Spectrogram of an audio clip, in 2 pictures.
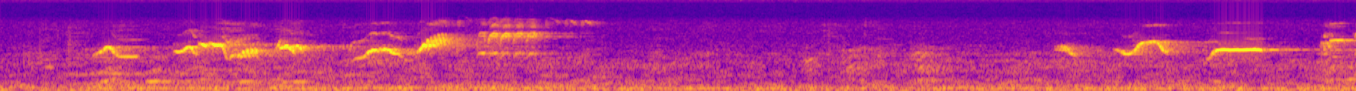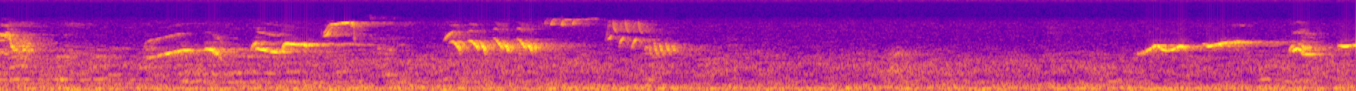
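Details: Common blackbird song in separate short phrases. Each phrase is a rich fluted warble followed by higher scratchy notes, with pauses of a few seconds between phrases and a faint low background rumble.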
